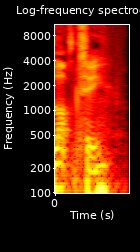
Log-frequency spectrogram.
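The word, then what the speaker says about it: Lochte: c h t e yes I I claimed locked but I'm sure I I said locked as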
